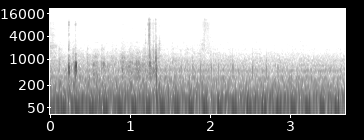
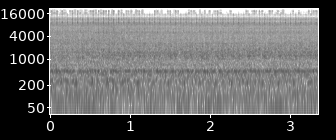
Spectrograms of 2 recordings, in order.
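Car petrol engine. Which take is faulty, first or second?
first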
